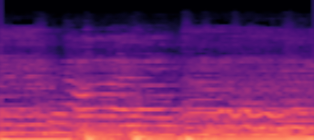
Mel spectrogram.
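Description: Live Khmer dance music from a band, with a singer's voice carrying the melody over a strong bass line whose notes change about every half second.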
